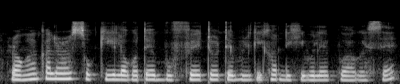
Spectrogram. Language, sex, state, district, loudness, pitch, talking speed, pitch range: Assamese, female, Assam, Kamrup Metropolitan, -15 LUFS, 220 Hz, 150 wpm, 205-225 Hz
